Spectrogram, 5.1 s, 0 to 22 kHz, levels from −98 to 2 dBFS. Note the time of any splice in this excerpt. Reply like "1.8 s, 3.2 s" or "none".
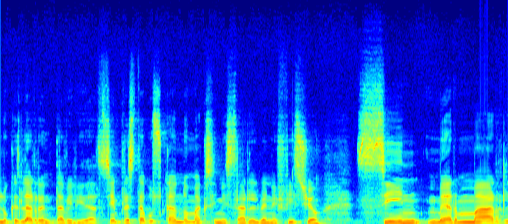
none

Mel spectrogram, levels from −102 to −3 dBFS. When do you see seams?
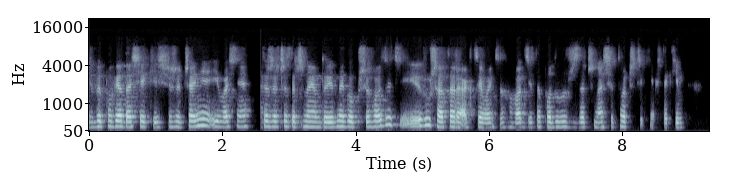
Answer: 2.5 s

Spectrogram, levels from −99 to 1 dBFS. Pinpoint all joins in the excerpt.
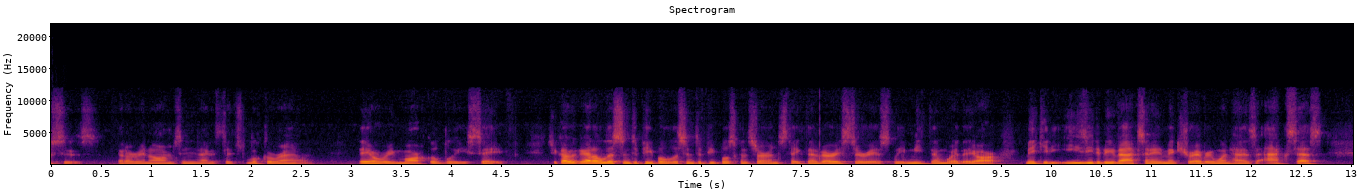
none

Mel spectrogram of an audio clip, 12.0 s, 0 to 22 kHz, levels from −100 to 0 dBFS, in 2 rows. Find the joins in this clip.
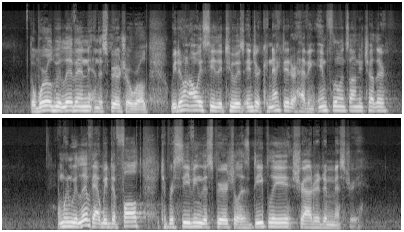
7.3 s

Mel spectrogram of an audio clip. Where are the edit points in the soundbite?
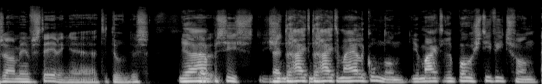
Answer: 3.1 s

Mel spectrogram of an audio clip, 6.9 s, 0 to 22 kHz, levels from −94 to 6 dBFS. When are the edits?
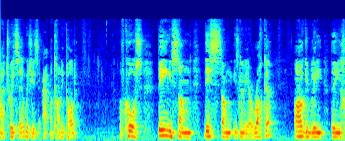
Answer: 3.4 s

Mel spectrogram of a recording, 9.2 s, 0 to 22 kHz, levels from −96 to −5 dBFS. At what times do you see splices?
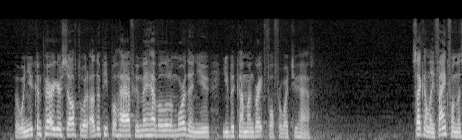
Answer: none

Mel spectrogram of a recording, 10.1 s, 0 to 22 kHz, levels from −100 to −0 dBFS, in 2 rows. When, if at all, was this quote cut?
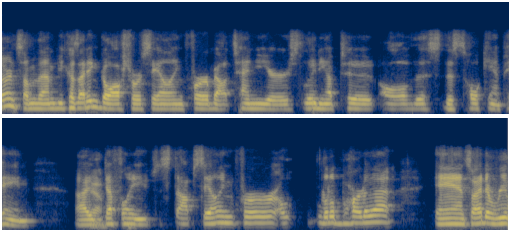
none

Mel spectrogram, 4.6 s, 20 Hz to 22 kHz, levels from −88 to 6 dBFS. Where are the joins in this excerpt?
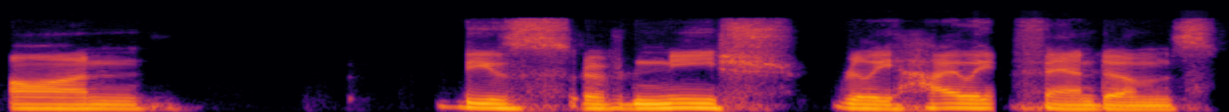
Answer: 2.2 s, 3.7 s

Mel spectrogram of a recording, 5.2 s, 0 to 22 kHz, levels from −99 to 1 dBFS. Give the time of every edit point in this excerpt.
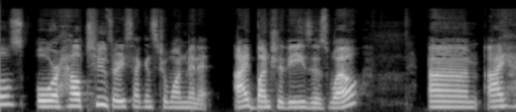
1.1 s, 2.5 s

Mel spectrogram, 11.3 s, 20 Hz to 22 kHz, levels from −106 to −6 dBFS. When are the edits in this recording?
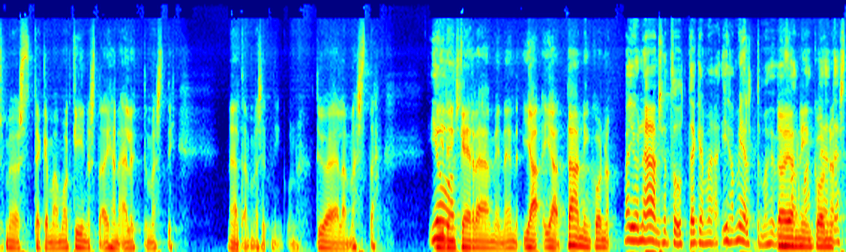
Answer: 4.2 s, 8.8 s

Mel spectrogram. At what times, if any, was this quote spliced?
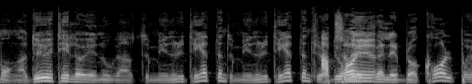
2.3 s, 3.7 s

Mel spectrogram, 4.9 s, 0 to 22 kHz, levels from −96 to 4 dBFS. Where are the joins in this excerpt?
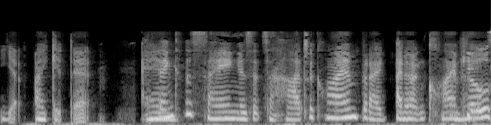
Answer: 3.0 s, 3.8 s

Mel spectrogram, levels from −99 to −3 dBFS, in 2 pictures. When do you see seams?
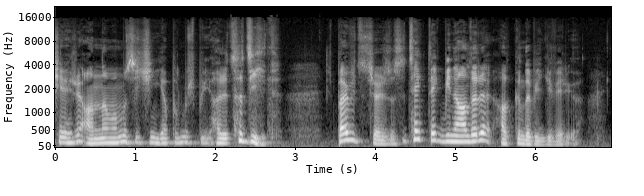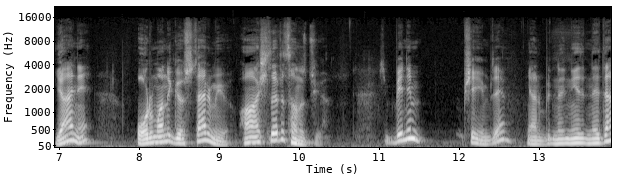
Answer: none

